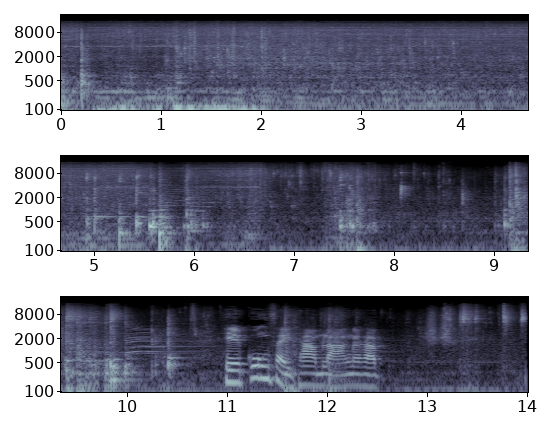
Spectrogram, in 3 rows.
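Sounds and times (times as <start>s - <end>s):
tap water splashing into sink: 4.8s - 9.5s
colander knocking and clattering: 9.1s - 10.7s, 11.6s - 12.4s.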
